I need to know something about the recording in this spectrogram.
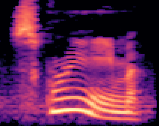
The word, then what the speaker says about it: scream: 我们大声来读一下 scream scream，同样不要读成 scream，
